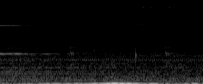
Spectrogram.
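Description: Ornamental Christmas bells being handled as they are hung on a tinsel wreath: a faint ring from the bells fades out in the first half second, followed by a few light clicks of handling.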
